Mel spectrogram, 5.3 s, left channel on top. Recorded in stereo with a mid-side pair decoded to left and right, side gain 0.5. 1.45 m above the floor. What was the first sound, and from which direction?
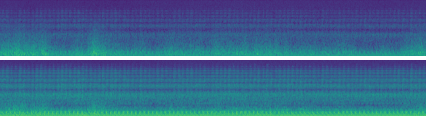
An engine running, 70° right.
